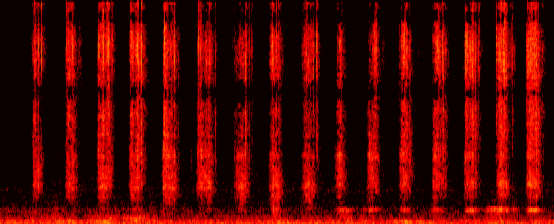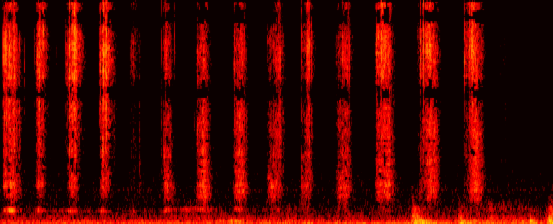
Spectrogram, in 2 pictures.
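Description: TGS Valynor safety razor with a KAI blade scraping through lathered stubble on the against-the-grain pass: a quiet, even run of short strokes, about three a second.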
